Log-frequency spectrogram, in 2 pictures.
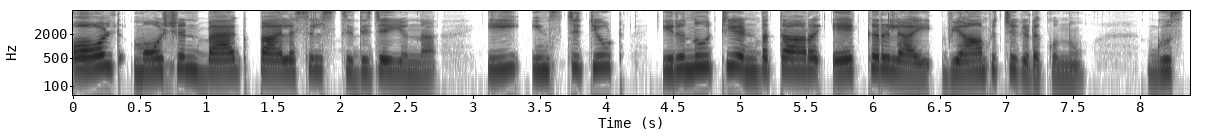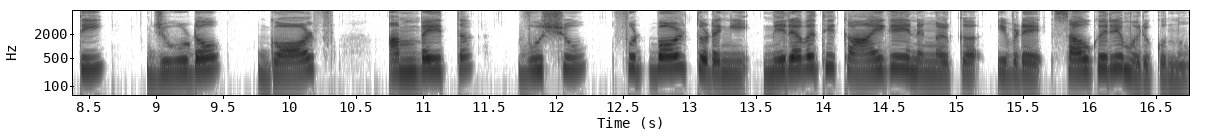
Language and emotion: Malayalam, neutral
